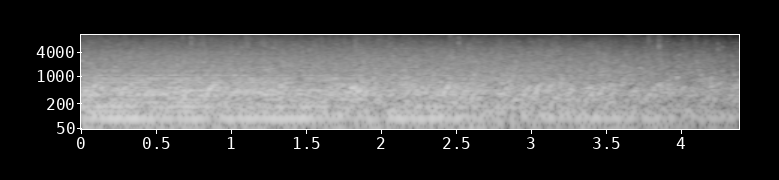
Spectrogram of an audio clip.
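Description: Marquis hot tub jets running, churning and bubbling the water in a steady rush that gradually fades out.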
